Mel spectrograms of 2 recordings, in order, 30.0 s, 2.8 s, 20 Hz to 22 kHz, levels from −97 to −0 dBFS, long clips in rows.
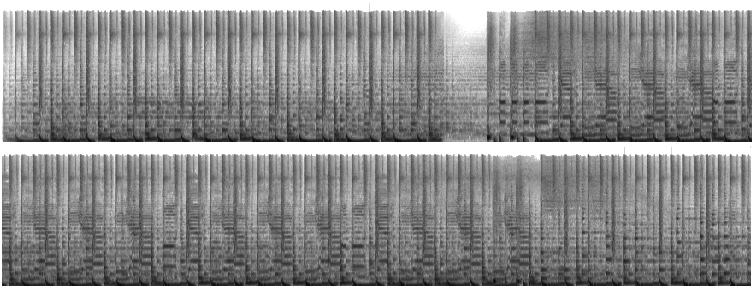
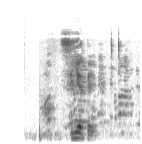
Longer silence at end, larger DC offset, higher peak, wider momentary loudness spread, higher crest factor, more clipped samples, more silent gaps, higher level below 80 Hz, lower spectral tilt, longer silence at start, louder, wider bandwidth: second, 0 s vs 0.25 s; neither; first, 0 dBFS vs -12 dBFS; second, 2 LU vs 20 LU; second, 14 dB vs 22 dB; neither; neither; first, -16 dBFS vs -84 dBFS; first, -4.5 dB/octave vs -1.5 dB/octave; second, 0.05 s vs 0.8 s; first, -14 LUFS vs -31 LUFS; first, 17 kHz vs 10 kHz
